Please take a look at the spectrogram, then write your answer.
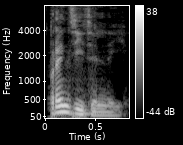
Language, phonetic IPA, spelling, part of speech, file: Russian, [prɐn⁽ʲ⁾ˈzʲitʲɪlʲnɨj], пронзительный, adjective, Ru-пронзительный.ogg
- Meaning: 1. piercing, penetrating 2. shrill, strident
